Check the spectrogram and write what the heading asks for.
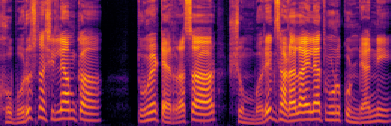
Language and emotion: Goan Konkani, surprised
